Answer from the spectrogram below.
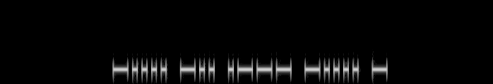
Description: Morse code, heard as a keyed tone, about 25 wpm, 700 Hz. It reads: 6DJ6T
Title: Five Challenging Letter-Number Combinations 25wpm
